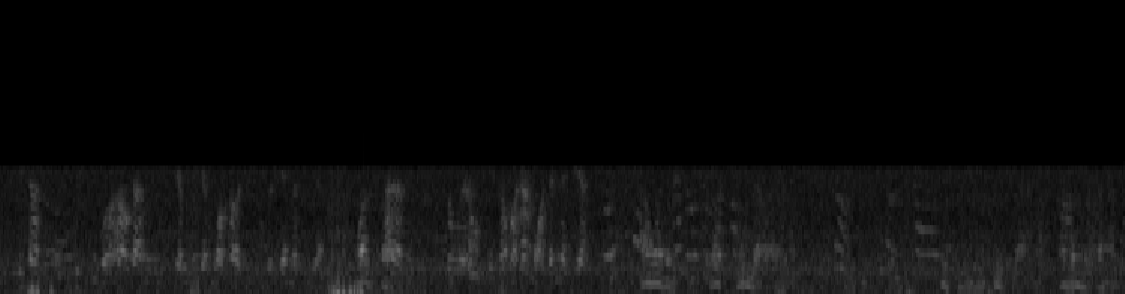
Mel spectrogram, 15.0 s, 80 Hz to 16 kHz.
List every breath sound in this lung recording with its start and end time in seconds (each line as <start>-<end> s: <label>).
0.22-0.70 s: inhalation
2.43-3.11 s: inhalation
